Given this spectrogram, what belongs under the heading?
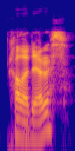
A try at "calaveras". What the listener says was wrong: With a V. Calaveras. Calaveras. Calavera.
